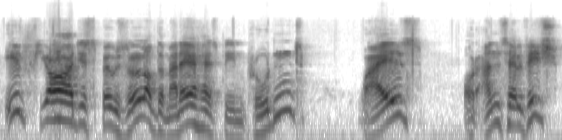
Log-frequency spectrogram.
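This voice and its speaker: Fussy, high-pitched male lawyer. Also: very animated, a little slow, exaggerated voice. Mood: formal, measured. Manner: precise, formal, hesitant, exclaiming. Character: fussy, formal lawyer, proper and hesitant. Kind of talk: golden-age radio drama acting. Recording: muffled vintage radio recording.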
